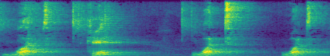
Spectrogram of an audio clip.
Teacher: Quando tem uma palavra só e essa T fica no final de palavra, é como em French. É T completo. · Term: top T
